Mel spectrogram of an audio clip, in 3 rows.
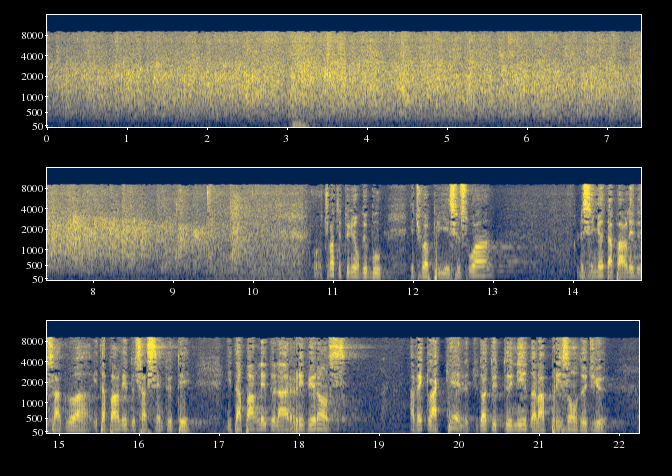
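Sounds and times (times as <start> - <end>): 
church congregation applauding: 0.0 - 10.7
speech: 10.9 - 13.1, 14.0 - 18.7, 19.4 - 22.0.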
